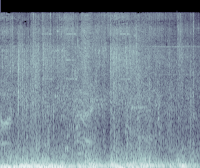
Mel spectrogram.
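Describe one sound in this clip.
A robot is smashed apart with a heavy crash.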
